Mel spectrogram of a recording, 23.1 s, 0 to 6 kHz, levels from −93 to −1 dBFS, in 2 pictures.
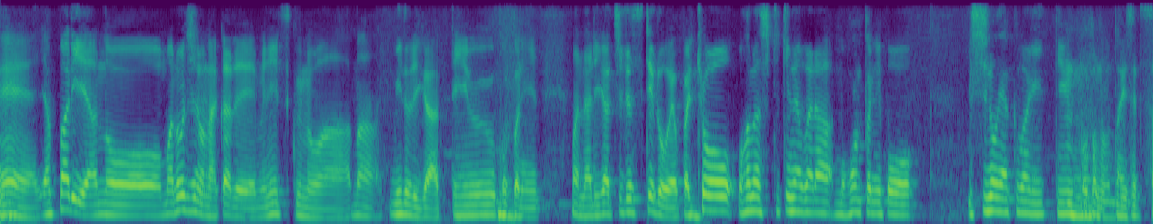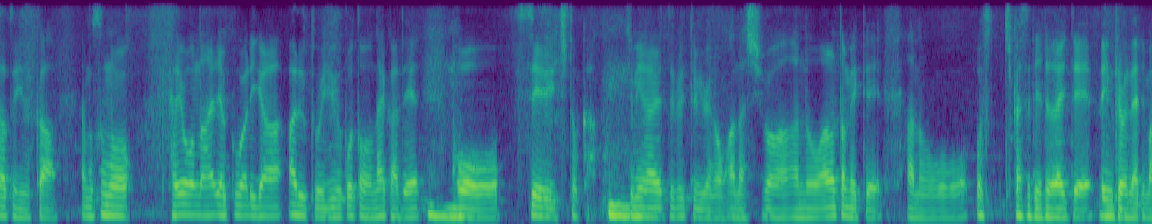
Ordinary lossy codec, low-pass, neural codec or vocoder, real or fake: none; 5.4 kHz; codec, 16 kHz, 2 kbps, X-Codec, HuBERT features, trained on balanced general audio; fake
